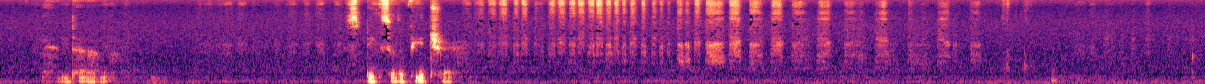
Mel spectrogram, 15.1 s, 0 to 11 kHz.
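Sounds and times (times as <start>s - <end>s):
marker rubbing on paper: 2.7s - 4.4s, 5.9s - 12.7s.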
